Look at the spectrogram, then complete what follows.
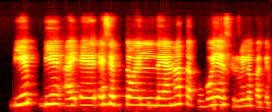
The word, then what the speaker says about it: Anátapu: Bien, bien, excepto el de Anátapu.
